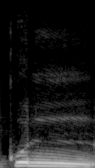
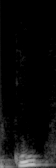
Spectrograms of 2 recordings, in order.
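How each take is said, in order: First: "kun" closed on a held n; added final n. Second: "ku" ending open on the vowel; single vowel ku. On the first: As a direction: sound the n clearly at the end of "kun". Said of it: "on rajoute N E à la fin". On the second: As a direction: say "ku" with no n after it. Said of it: "une seule voyelle, ça ferait ku". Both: Shown as a demonstration.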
